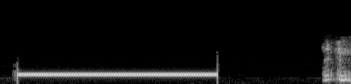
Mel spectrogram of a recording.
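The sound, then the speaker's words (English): A steady telephone dial tone drones at one low, even pitch for about two seconds and then cuts off, followed by silence and a brief burst of a voice speaking. “All right, who's dialing?”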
